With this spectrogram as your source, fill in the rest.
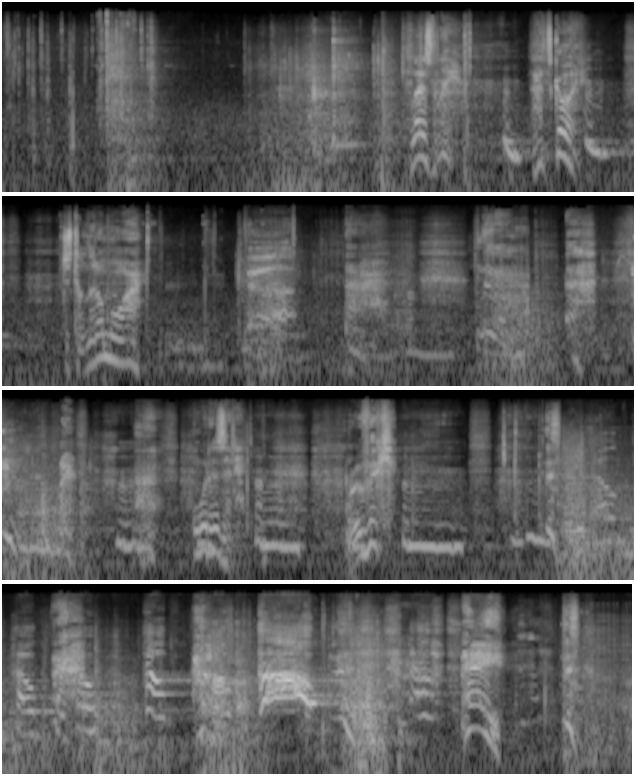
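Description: A man speaks tensely close by.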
